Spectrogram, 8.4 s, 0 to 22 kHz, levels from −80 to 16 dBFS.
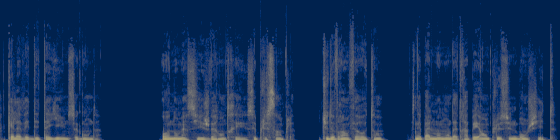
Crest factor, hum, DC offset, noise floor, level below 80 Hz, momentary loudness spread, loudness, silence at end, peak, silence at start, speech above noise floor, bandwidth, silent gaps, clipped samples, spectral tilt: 20 dB; none; under 0.1%; -87 dBFS; -38 dBFS; 9 LU; -23 LUFS; 0.1 s; -4 dBFS; 0.15 s; 65 dB; 18 kHz; none; under 0.1%; -6 dB/octave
